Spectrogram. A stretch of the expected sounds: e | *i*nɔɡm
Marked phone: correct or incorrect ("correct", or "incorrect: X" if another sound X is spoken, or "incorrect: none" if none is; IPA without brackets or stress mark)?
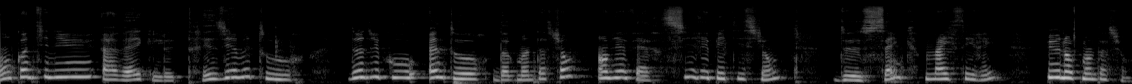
incorrect: y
